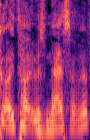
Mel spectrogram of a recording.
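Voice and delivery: usual speaking voice

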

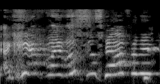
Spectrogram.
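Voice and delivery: very high, strained mock wail; overwhelmed squeal. Reliving helpless laughter at dad's funeral, high overwhelmed squeal. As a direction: squeak it out as if losing it.

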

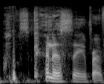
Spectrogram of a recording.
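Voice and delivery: normal talking voice

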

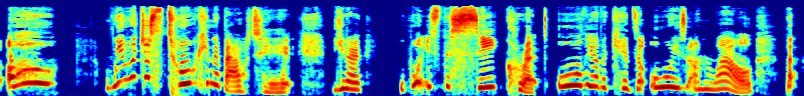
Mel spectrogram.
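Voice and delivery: high, sing-song fake-sweet voice; mock nosy nursery manager. Mother mimics the prying nursery manager, high fake-sweet. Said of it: "she's like".

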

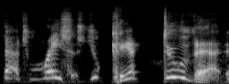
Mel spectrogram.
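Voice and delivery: high, slow mock outrage. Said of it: "all the Americans would be like".

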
